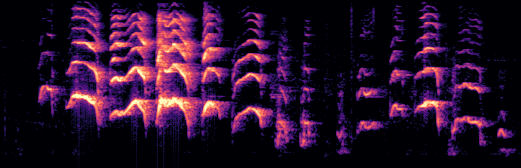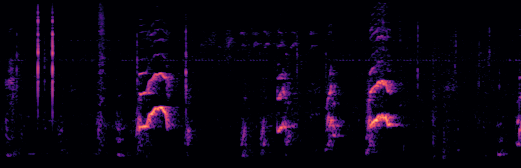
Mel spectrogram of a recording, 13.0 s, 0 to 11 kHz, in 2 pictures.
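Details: Dog vocalising at a Netherlands Shiba Inu and Samoyed kennel on November 4, 2018, after its bed was cleaned. Rapid burst of high, arched yips and whines at the start, then spaced, shorter whimpers repeating roughly twice per second.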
